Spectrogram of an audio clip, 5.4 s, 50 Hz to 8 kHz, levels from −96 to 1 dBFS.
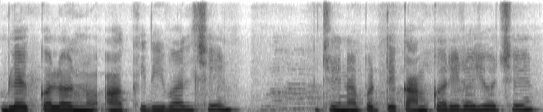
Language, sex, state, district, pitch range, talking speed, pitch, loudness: Gujarati, female, Gujarat, Valsad, 240-265 Hz, 145 wpm, 250 Hz, -14 LUFS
